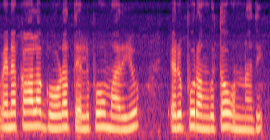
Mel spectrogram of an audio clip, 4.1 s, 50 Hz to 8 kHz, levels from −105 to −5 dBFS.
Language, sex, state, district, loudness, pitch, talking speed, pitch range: Telugu, female, Telangana, Hyderabad, -15 LUFS, 245 Hz, 105 wpm, 225-255 Hz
